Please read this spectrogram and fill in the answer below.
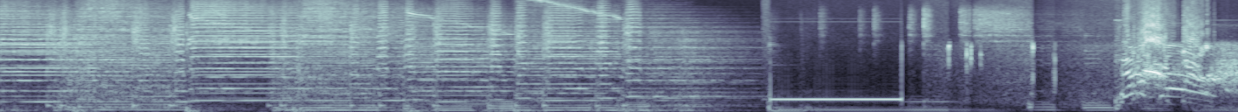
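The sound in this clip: A single steady ringing tone of about one second from an outgoing phone call, loud and mid-pitched, cutting in after a stretch of loud music and followed by brief noise.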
